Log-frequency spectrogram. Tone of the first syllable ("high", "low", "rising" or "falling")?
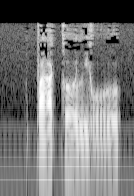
rising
